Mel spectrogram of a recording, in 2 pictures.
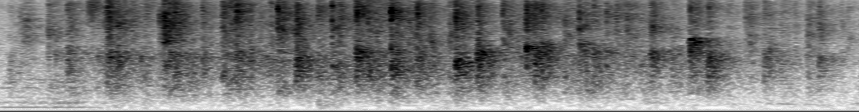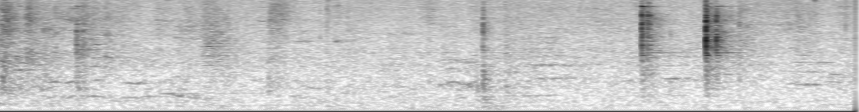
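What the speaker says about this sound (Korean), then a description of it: "나오실 때 큰 박수 부탁드립니다" A church congregation applauds a guest walking out. A burst of clapping builds over the first few seconds, then thins out to scattered claps and fades into a quiet room.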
